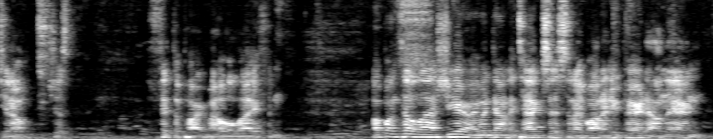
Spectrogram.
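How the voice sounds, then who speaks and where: A young man from the rural US doing a stand-up set in a comedy club, telling crude stories with a deadpan delivery. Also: on the low side, a little hiss or hum, low-quality recording. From rural United States.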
